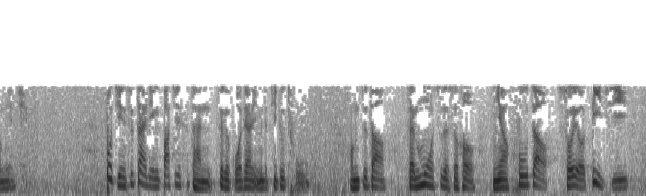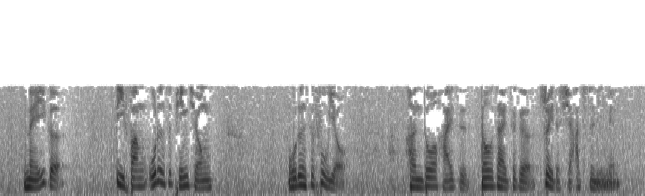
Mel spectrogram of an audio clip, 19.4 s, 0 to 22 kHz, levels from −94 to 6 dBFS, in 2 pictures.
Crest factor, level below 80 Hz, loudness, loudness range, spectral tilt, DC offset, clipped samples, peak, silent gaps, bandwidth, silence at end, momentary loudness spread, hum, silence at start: 18 dB; -40 dBFS; -18 LUFS; 3 LU; -12.5 dB/octave; under 0.1%; under 0.1%; 0 dBFS; none; 4.4 kHz; 0 s; 19 LU; none; 0 s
